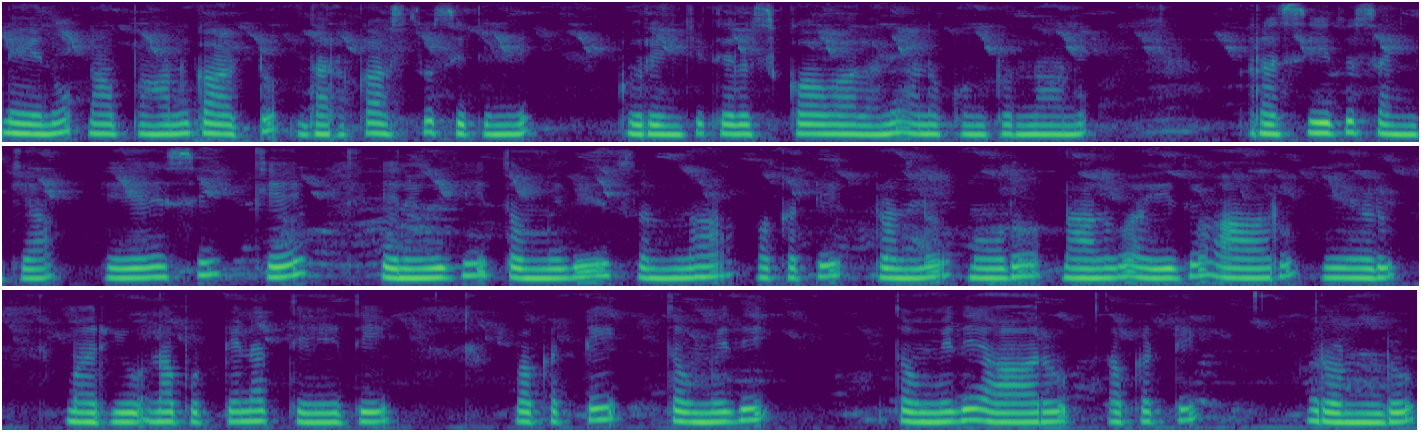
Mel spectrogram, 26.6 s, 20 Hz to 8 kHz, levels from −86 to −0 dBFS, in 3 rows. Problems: constant background noise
